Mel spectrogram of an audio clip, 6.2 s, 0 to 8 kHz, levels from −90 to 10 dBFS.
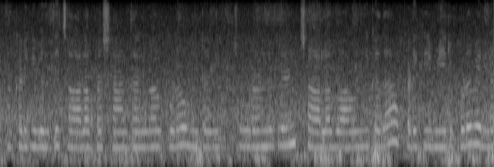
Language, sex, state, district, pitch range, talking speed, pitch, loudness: Telugu, female, Andhra Pradesh, Guntur, 255-285 Hz, 145 wpm, 260 Hz, -32 LUFS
